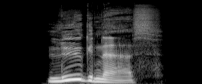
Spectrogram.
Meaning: genitive singular of Lügner
- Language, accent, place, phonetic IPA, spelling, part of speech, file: German, Germany, Berlin, [ˈlyːɡnɐs], Lügners, noun, De-Lügners.ogg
